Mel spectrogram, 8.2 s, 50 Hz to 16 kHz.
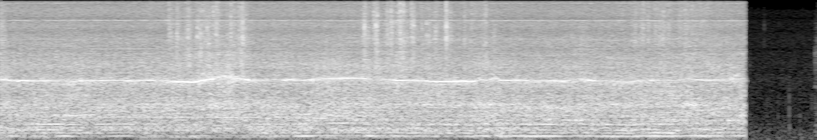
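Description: A Dyson DC25 upright vacuum cleaner runs with a loud, steady high-pitched whine and airflow roar for about seven seconds before stopping abruptly.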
